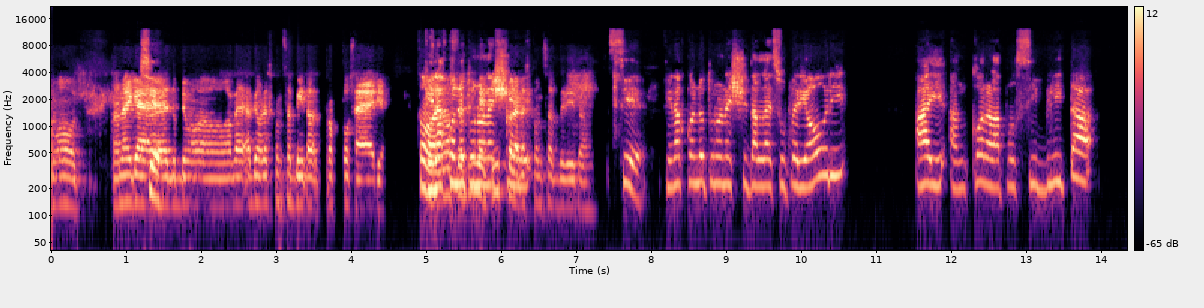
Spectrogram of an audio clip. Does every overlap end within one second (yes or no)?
no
